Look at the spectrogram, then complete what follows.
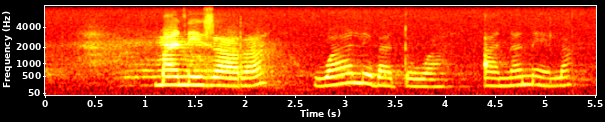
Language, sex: Southern Sotho, female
